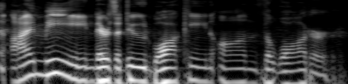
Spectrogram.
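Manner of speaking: loud and slow, insisting; freaked-out disciple. Retold or imitated. Disciple insisting to his friend in the boat, loud and slow. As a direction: spell it out, half panicked.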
